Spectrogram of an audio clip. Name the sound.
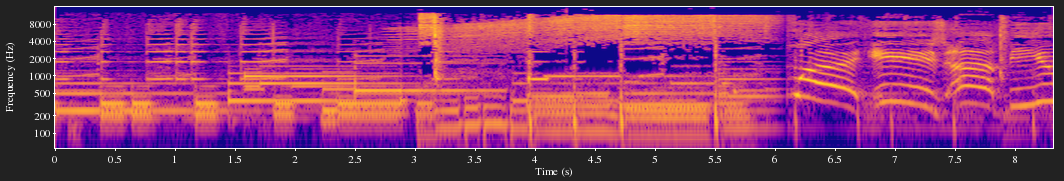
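cat meowing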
